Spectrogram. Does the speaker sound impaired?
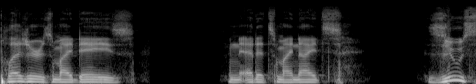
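No.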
